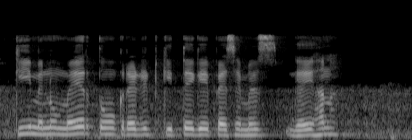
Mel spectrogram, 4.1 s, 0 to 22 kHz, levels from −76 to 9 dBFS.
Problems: none marked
